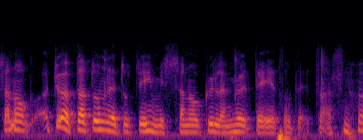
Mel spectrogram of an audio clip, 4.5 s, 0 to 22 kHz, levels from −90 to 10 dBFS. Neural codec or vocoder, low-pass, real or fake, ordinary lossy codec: none; 7.2 kHz; real; Opus, 16 kbps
